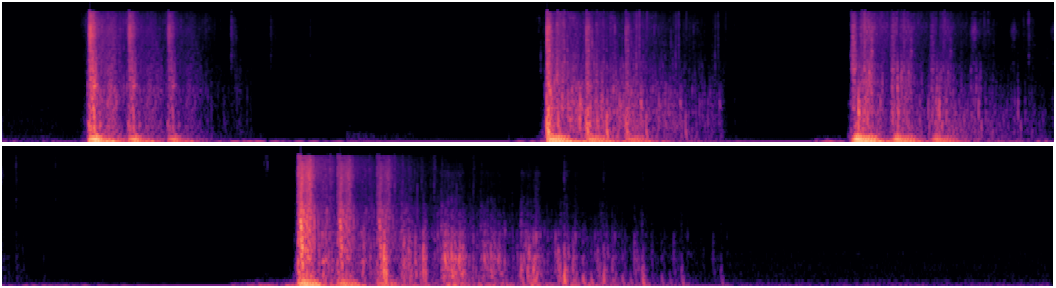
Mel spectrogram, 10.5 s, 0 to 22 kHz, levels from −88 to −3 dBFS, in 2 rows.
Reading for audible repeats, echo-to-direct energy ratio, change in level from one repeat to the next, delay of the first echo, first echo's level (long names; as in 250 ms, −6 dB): 2, −8.0 dB, −5.5 dB, 197 ms, −9.0 dB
